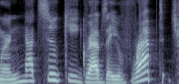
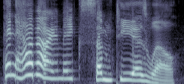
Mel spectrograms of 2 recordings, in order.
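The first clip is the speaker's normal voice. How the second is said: put-on gentle girl voice; 10 semitones higher than usual.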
